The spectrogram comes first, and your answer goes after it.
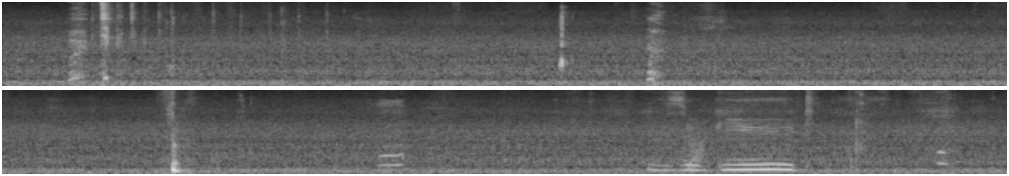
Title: Kicky Legs, Giggles, and Hiccups!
